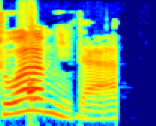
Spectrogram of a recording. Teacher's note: So the H will be silent between vowels, but it still has an effect. 좋아합니다. By the grammar of the inflection, by that part of the Korean grammar, H is still present as a consonant.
